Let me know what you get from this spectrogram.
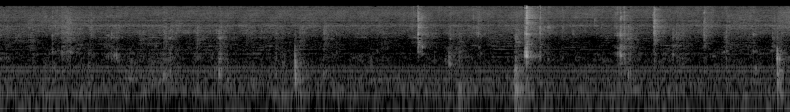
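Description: A person eating by hand, chewing and biting food, with scattered soft clicks and taps; the loudest comes a little past five seconds in.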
